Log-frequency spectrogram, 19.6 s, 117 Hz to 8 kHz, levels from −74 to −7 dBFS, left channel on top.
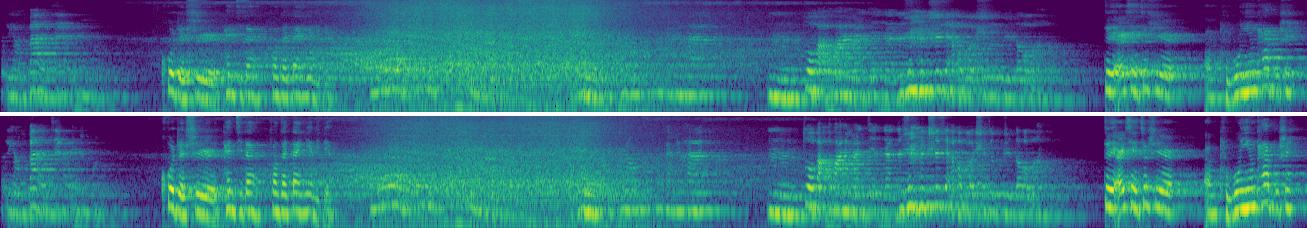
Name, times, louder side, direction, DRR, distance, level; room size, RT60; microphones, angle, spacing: voice 1, 0.1-1.5 5.5-7.8 8.5-10.8 11.5-15.6, right 1 dB, 80° right, -2 dB, 2.1 m, -26 dB
Train, 1.8-1.9 2.3-12.7, left 2 dB, 20° left, 0.7 m, -28 dB
voice 2, 2.4-5.0 8.7-9.0 16.6-17.6 18.1-19.4, right 3 dB, 45° right, 5 dB, 0.4 m, -19 dB
13.5 x 6.4 x 7.8 m, 2.6 s
head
